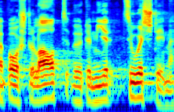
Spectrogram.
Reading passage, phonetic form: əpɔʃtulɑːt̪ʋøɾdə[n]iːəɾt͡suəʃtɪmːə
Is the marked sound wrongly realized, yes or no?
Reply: yes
